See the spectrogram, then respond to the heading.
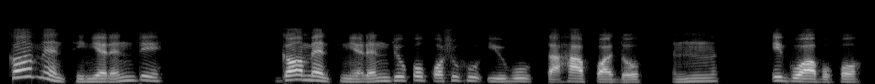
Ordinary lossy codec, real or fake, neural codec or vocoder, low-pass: Opus, 24 kbps; fake; codec, 16 kHz, 0.2 kbps, FocalCodec; 5.4 kHz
